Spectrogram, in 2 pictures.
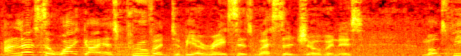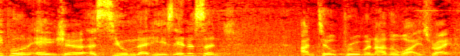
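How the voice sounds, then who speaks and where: A man's voice: sits high, moderate pace, noisy background. A man giving an opinionated, sarcastic monologue for his vlog, with an emphatic and argumentative way of talking. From Singapore. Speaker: vlogger.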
